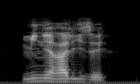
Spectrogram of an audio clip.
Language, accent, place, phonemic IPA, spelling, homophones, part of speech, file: French, France, Lyon, /mi.ne.ʁa.li.ze/, minéraliser, minéralisai / minéralisé / minéralisée / minéralisées / minéralisés / minéralisez, verb, LL-Q150 (fra)-minéraliser.wav
- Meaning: to mineralize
